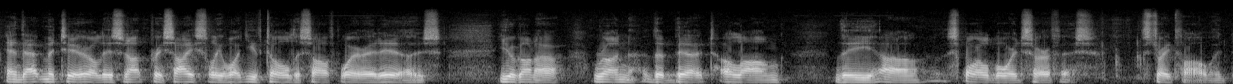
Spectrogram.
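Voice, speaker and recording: A man giving a practical technical lecture as an instructor, explaining step by step in a halting way. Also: on the low side, fairly even intonation, darkish tone. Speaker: class instructor in CNC woodworking. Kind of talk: technical lecture with slides and software demo.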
